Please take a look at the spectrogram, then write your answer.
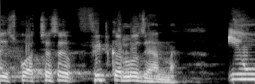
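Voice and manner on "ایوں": ایوں pitched high with a nasal glide; higher recitation tune. Shown as a demonstration. Teacher repeats the ایوں tune higher. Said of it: "یہ ایوں والا جو طرز ہے".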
